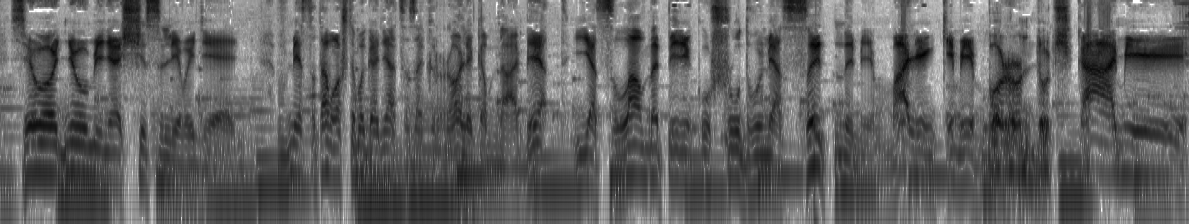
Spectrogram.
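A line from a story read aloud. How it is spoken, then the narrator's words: Menacing growl. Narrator (Russian): Медведь зловеще посмотрел на них и прорычал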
